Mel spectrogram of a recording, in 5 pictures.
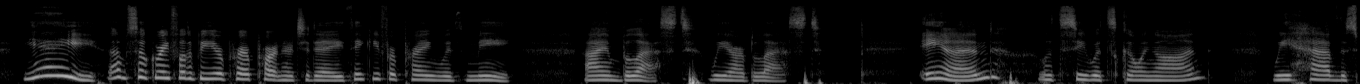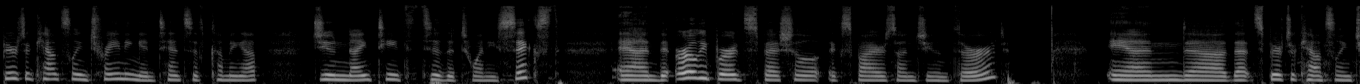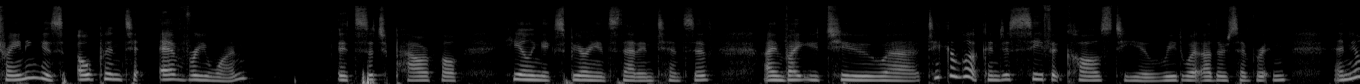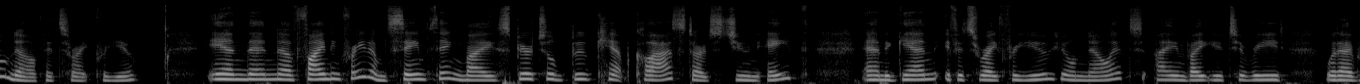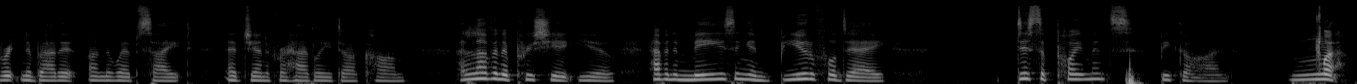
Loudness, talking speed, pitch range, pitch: -35 LUFS, 135 wpm, 190-235 Hz, 205 Hz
